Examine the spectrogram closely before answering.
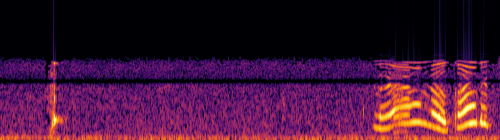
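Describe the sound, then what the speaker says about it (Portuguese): A single sharp hiccup stands out early on, followed by a quiet stretch and then a burst of warbling, voice-like sound, all under low background noise. "Para de soluçar, mano."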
